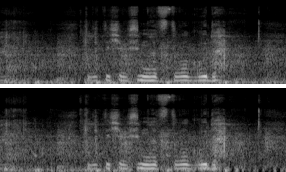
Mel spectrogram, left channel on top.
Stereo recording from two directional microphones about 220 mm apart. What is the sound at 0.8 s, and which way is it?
Speech, 30° left (ahead or behind).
